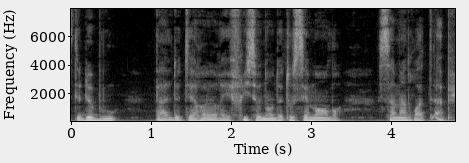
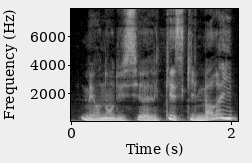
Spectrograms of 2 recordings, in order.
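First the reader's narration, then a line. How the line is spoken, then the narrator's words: Near-tearful cry. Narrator (French): s'écria, presque pleurant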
